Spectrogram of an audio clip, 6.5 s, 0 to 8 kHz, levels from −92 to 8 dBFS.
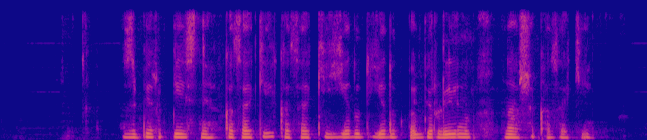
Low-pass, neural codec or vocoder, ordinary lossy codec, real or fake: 7.2 kHz; vocoder, 22.05 kHz, 80 mel bands, HiFi-GAN; none; fake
